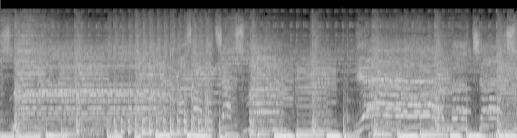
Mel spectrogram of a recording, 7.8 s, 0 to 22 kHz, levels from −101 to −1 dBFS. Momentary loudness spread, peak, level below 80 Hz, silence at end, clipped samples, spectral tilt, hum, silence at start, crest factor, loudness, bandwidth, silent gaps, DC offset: 3 LU; -4 dBFS; -26 dBFS; 0 s; under 0.1%; -4 dB/octave; none; 0 s; 12 dB; -17 LUFS; 16.5 kHz; none; under 0.1%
